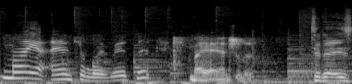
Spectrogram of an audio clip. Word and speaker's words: Angelou: celebrity is Maya Angelo I didn't even say it right Maya Angelo I've been saying Angelou my whole life and it's actually Angelo love you I love you back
